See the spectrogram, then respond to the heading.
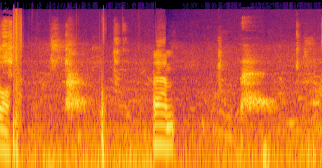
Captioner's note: sighing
